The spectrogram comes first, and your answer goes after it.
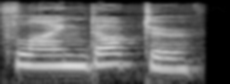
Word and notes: flying doctor: American English

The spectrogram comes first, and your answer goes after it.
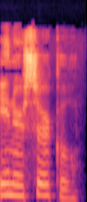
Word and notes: inner circle: American English

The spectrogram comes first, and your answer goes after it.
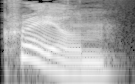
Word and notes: crayon: British English

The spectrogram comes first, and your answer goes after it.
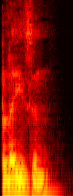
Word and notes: blazon: British English

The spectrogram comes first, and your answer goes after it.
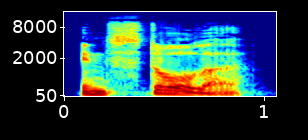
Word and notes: installer: British English

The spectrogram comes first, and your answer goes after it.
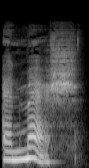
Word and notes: enmesh: British English

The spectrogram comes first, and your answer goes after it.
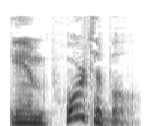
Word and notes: importable: British English

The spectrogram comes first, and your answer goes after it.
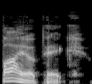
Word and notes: biopic: British English

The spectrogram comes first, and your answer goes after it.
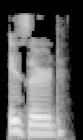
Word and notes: izzard: British English

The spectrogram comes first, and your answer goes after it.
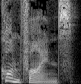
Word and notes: confines: British English

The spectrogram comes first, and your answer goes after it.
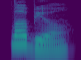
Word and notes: lobule: American English

